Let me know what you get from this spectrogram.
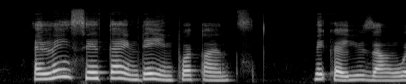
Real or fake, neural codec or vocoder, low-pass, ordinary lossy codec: fake; codec, 32 kHz, 1.9 kbps, SNAC; 14.4 kHz; none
